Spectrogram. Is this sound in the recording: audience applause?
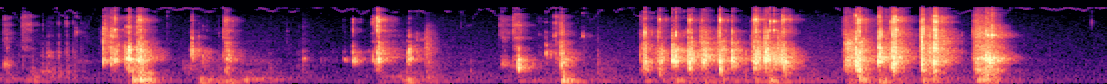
no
